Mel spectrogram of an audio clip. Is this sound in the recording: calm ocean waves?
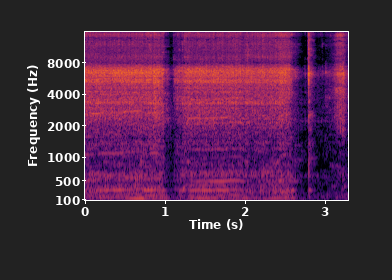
no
